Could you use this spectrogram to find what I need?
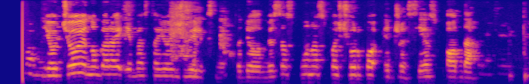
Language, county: Lithuanian, Klaipėda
